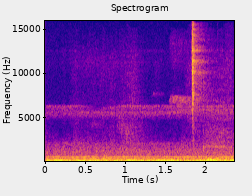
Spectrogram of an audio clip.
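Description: Quiet room tone with a faint steady electrical hum, and one short sharp click near the end.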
